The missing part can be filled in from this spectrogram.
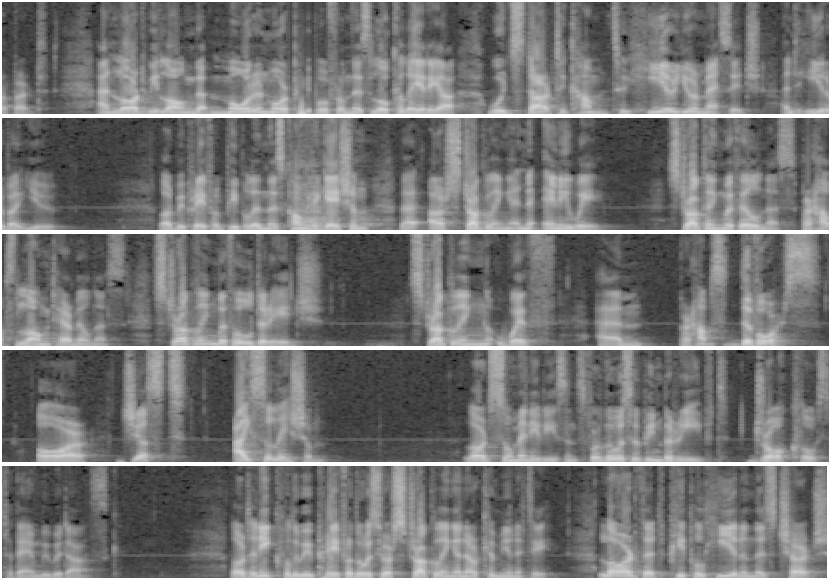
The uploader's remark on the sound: recorded at North Harris Free Church on the morning of Sunday 24th July 2022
